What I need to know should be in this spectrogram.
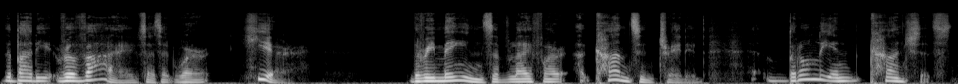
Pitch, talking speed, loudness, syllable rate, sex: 140 Hz, 105 wpm, -18 LUFS, 4.2 syllables/s, male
